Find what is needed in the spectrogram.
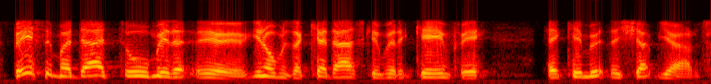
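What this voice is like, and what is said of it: Scottish accent. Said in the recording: “you can tell by my accent from Scotland”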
